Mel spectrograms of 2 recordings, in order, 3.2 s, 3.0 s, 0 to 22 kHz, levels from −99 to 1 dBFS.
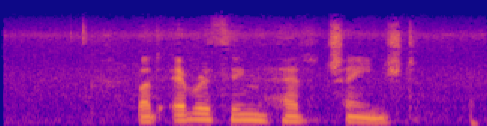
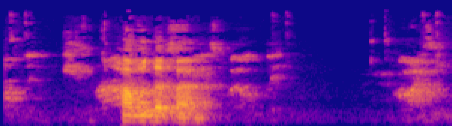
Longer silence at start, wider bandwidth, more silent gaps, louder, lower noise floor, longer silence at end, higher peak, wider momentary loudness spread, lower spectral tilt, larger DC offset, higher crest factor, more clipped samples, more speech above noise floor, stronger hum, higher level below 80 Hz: about the same, 0.05 s vs 0.05 s; second, 14 kHz vs 16 kHz; neither; second, -31 LUFS vs -22 LUFS; second, -53 dBFS vs -79 dBFS; about the same, 0 s vs 0.05 s; second, -8 dBFS vs -2 dBFS; second, 18 LU vs 21 LU; about the same, -3.5 dB/octave vs -2.5 dB/octave; neither; about the same, 26 dB vs 24 dB; neither; second, 22 dB vs 57 dB; neither; first, -64 dBFS vs -72 dBFS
